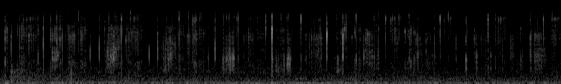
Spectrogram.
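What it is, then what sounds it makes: Wet concrete surface. Long red nails tap and scratch across flat, wet concrete ground covered by a reflective film of water. The result is a dense run of quick, dry, crinkly scratches and sharp clicks, mostly bright and high, with a low rumble underneath. A few louder taps stand out near the middle.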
